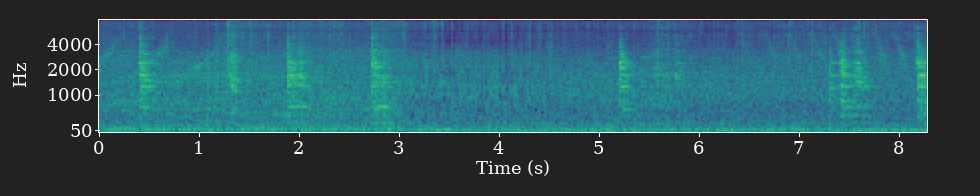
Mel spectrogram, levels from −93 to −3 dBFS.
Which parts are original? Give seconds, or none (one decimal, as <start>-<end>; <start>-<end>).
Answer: 0.0-3.1; 4.5-8.3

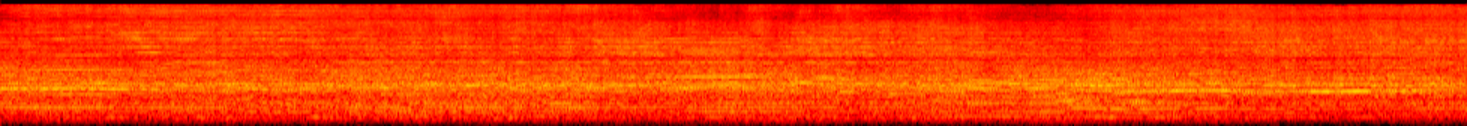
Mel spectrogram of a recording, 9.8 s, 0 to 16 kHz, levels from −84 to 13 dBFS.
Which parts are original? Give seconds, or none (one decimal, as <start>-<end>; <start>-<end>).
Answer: 0.0-1.4; 2.9-9.8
